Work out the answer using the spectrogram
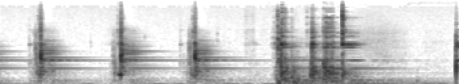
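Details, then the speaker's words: Wheel rocked by hand gives separate metallic clunks with a short ring each time. The brake rotor's bolt holes are too big, so it shifts on the hub, a fault a mechanic missed. "there's that there's that noise so watch router's too big the holes"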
